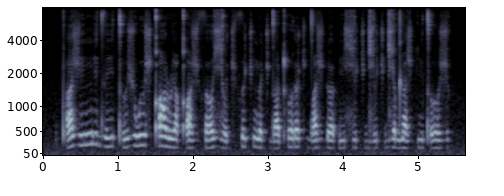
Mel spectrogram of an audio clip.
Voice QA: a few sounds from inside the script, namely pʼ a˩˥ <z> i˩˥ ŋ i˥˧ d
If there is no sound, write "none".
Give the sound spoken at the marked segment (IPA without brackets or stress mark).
ʒ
